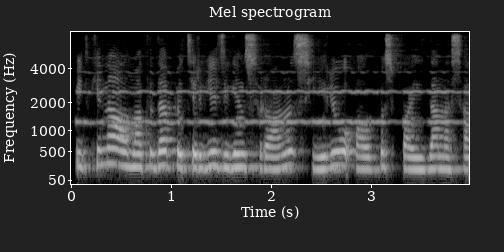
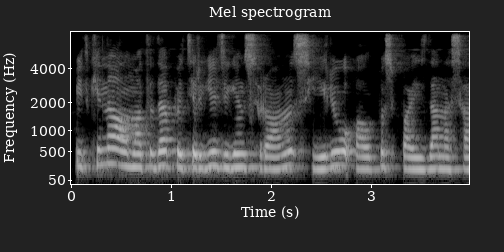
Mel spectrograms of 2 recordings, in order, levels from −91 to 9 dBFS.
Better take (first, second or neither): second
